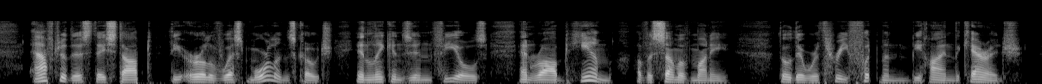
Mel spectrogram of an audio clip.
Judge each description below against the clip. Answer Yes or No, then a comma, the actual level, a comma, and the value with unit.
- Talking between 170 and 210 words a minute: Yes, average, 175 wpm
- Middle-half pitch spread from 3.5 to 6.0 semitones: No, average, 2.9 semitones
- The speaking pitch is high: No, low, 105 Hz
